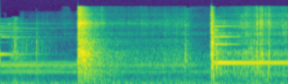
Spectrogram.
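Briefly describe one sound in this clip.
A skateboard slaps down on hard ground.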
